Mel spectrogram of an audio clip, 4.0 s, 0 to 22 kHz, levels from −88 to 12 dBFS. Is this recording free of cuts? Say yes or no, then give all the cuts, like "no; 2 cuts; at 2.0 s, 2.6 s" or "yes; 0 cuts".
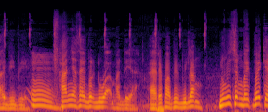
no; 2 cuts; at 2.1 s, 3.1 s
